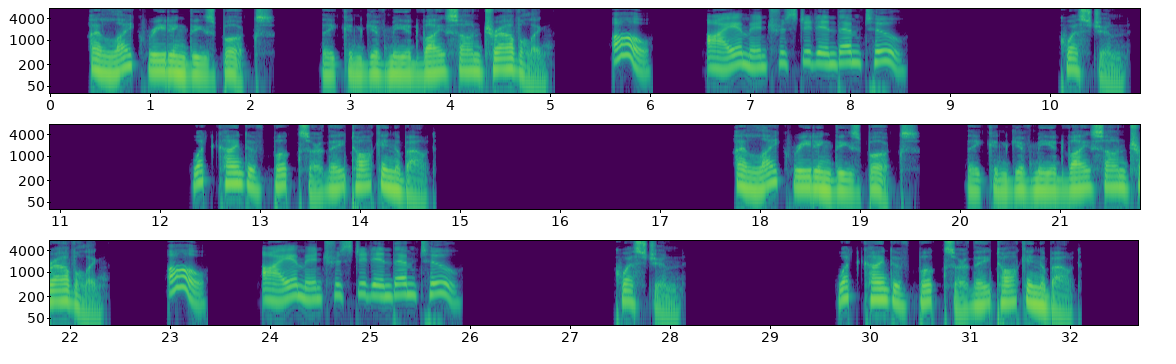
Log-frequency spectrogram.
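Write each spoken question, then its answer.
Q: What kind of books are they talking about?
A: Travel books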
